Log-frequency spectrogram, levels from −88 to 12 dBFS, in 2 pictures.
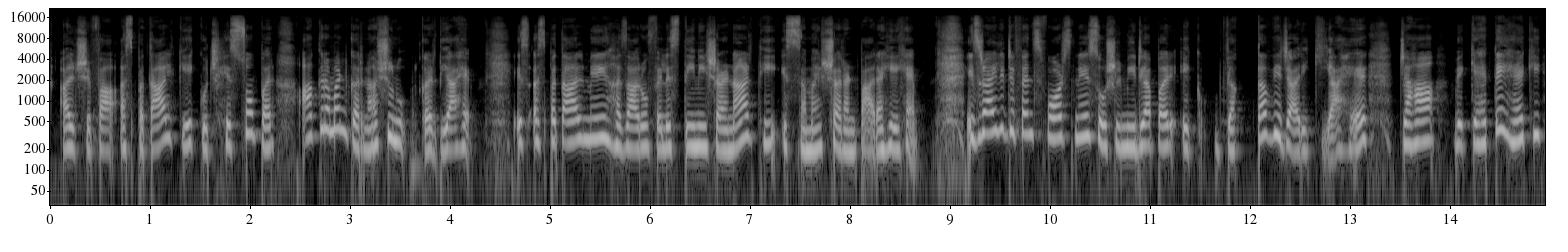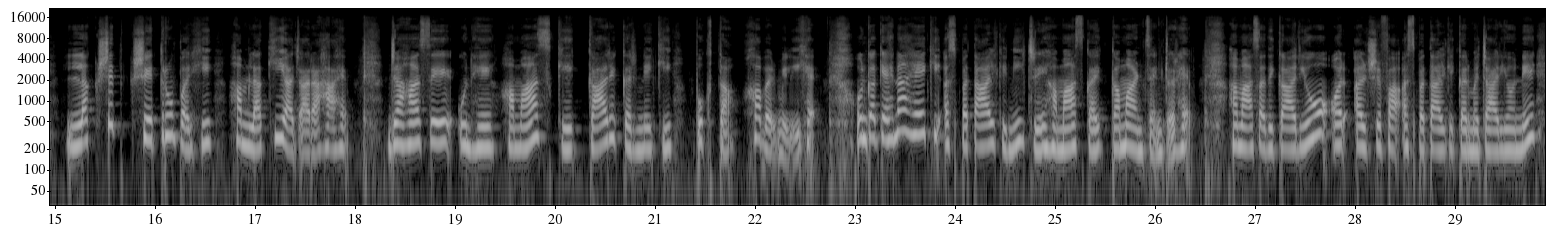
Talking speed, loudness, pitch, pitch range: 170 wpm, -26 LUFS, 225 Hz, 205-265 Hz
